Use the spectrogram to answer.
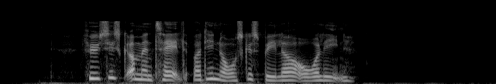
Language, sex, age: Danish, female, 42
